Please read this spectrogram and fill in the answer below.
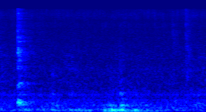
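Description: A quiet kitchen with a sharp click shortly after the start, then a few soft low knocks about a second in.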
